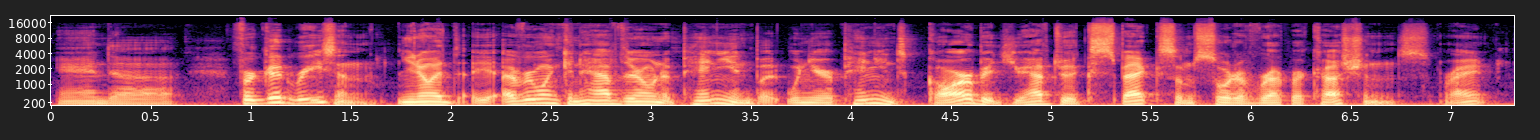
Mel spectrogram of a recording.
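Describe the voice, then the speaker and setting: A tipsy young man giving a casual, rambling movie review, halting, swearing freely and losing his train of thought. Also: medium pitch, very animated. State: drunk, tipsy. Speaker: amateur film reviewer.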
